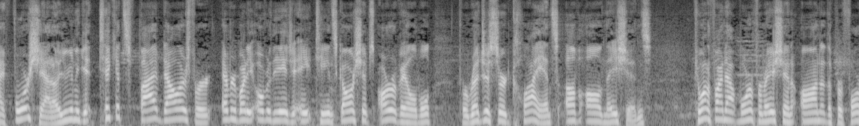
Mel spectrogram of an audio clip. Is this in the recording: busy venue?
yes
